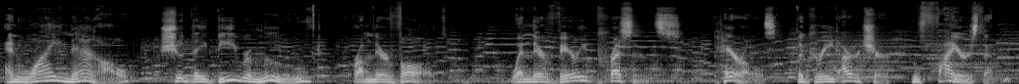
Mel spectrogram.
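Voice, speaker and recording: A man's voice: medium pitch, big pitch swings, takes it slowly, music in the background. A man narrating a superhero comic script in a theatrical, suspenseful manner.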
